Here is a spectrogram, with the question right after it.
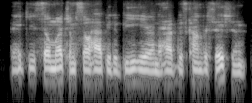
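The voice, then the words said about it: New York accent. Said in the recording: “I love that accent. It's a New Yorker accent, right?”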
